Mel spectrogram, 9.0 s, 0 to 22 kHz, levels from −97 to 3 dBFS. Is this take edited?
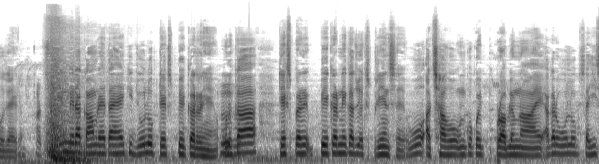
yes; 1 cut; at 0.9 s

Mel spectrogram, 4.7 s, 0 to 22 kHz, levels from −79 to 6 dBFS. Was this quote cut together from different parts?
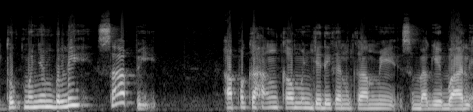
no; 0 cuts

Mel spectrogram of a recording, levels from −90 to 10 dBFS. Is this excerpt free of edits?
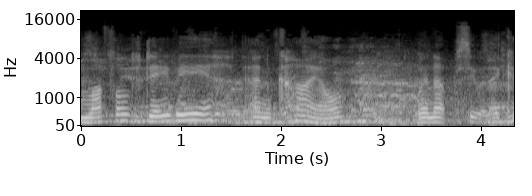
yes; 0 cuts

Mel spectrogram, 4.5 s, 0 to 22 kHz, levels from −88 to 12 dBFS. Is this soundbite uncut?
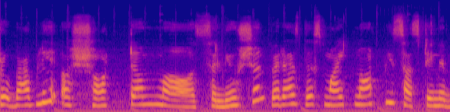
no; 1 cut; at 2.7 s

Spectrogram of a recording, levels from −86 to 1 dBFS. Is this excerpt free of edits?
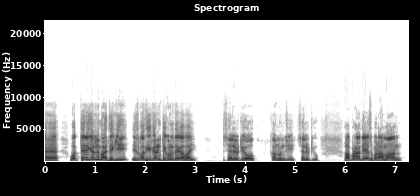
no; 1 cut; at 3.6 s

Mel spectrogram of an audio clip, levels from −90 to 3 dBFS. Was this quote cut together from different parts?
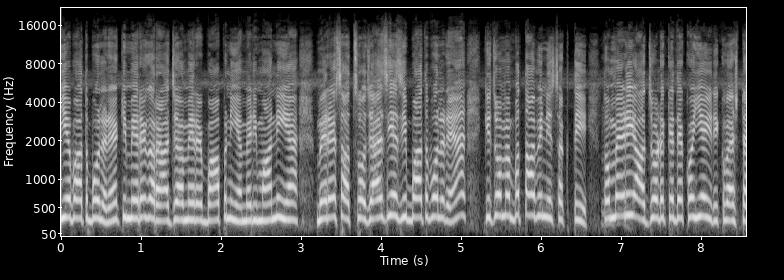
no; 0 cuts

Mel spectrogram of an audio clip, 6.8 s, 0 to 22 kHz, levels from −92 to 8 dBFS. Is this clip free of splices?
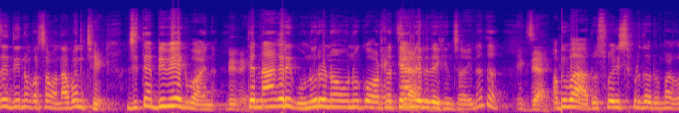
no; 1 cut; at 5.6 s

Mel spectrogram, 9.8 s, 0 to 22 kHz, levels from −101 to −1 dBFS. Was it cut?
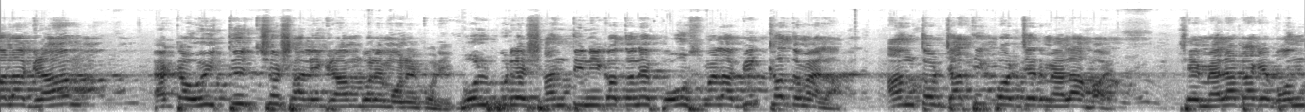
yes; 1 cut; at 3.4 s

